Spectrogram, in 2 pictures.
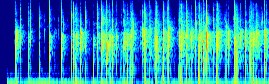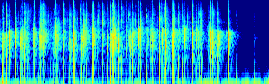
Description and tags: Simply recorded myself from different directions and distance to emulate a small group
